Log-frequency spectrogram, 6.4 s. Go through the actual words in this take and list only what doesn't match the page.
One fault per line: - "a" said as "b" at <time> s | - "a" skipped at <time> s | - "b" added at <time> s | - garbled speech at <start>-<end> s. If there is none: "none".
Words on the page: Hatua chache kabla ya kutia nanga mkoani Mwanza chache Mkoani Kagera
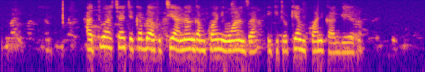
- "chache" said as "ikitokea" at 4.0 s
